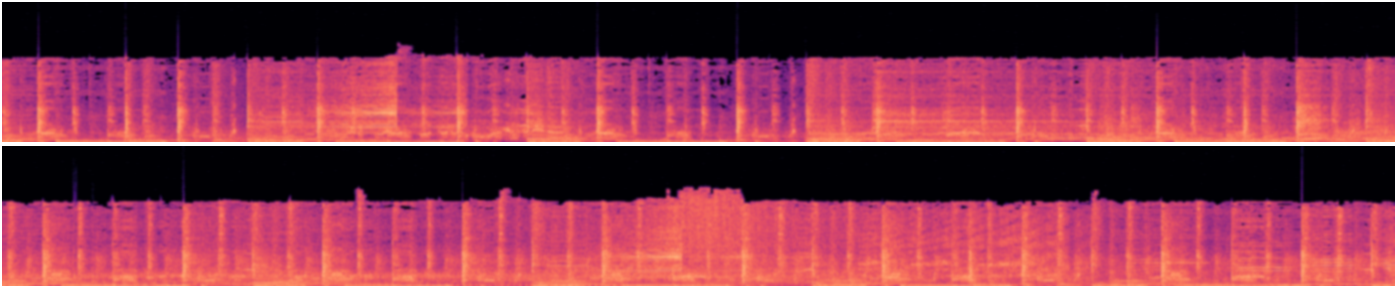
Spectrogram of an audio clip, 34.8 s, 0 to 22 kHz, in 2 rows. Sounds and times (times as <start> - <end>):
Music: 0.0 - 34.8
Speech: 4.0 - 7.6.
